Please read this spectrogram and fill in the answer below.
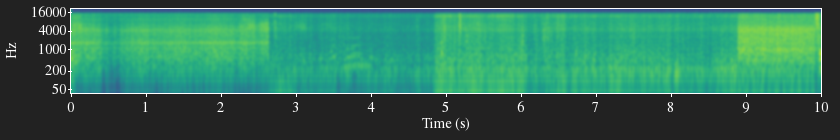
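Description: Truck engine rumble with a steady low drone, heard from inside the cab of a tank truck, coming in about five seconds in after a stretch of faint room hum.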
